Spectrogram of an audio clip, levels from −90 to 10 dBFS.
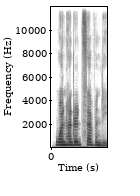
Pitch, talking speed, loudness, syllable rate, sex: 225 Hz, 160 wpm, -14 LUFS, 6.9 syllables/s, female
